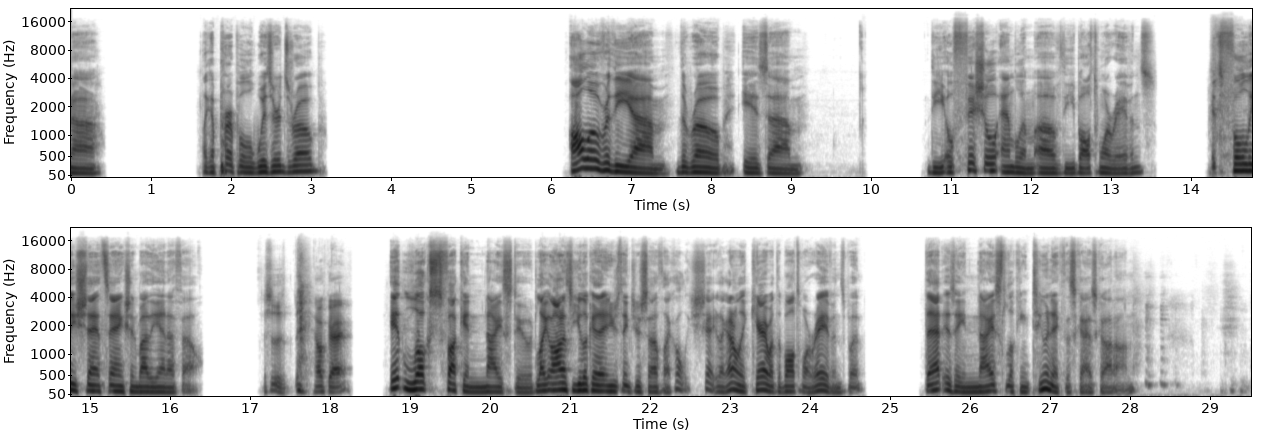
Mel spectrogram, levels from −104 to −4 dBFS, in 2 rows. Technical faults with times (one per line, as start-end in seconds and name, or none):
none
